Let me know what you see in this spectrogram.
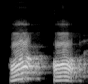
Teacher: அ ஆ இந்த ரெண்டு வார்த்தைகள் மட்டும் பாத்தீங்கன்னா வாய் திறத்தலாகிய முயற்சியால் பிறக்கிறது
